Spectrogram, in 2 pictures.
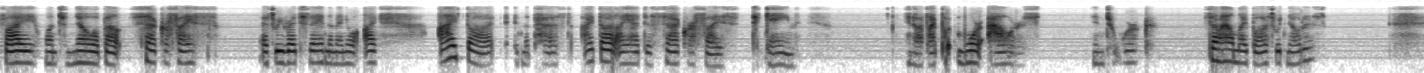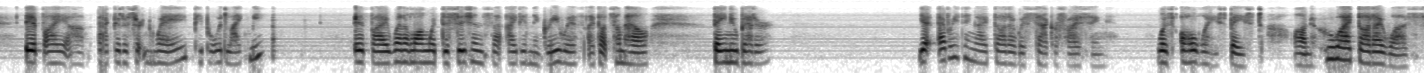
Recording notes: ACIM Daily TEXT Conference Call.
